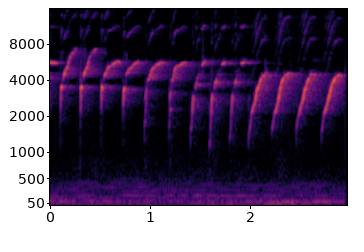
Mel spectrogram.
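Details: Canary song used to trigger singing in other canaries: a series of repeated upward-sweeping chirps, about four per second, evenly paced with a faint low hum underneath.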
